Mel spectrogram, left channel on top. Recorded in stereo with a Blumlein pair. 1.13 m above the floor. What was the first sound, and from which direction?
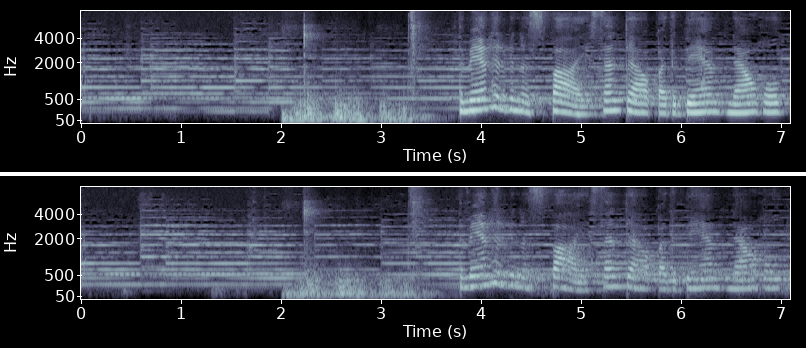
Chewing, 55° left.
